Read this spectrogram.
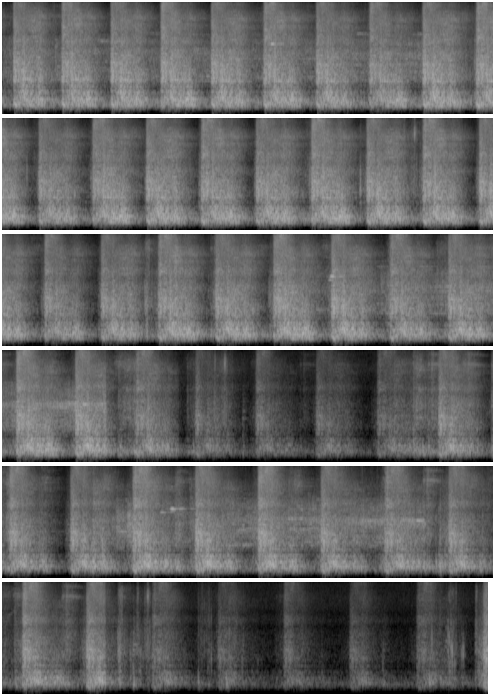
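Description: A steam locomotive chuffs in a quick, steady rhythm, growing softer later on.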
